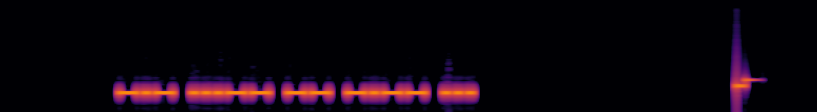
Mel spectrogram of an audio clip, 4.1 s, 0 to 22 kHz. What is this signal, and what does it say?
Morse code, heard as a keyed tone, about 41 wpm, 700 Hz. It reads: K3MYS
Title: USA Call Signs - 5 Characters - 6x Character Spacing - 40wpm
